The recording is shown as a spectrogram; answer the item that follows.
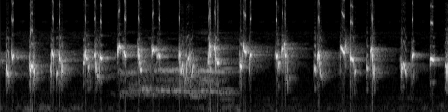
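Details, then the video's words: Sooty-headed bulbul in rapid-fire ropelan song used as a lure to provoke other birds into singing: a continuous string of short bubbly whistled phrases, about three per second, with a faint low warble midway. "Ropelan Trucuk Ini Ampuh Untuk Pancingan Langsung Pada Ikut Ropel"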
